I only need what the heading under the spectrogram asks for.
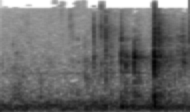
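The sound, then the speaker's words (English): A quiet sip from a drink: a few small wet mouth sounds and a soft slurp and swallow, with no talking. “So, one more sip.”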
